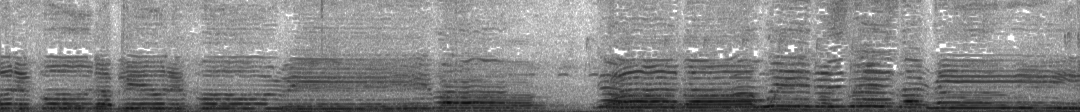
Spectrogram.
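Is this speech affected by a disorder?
No.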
